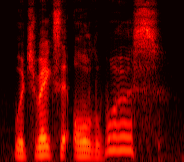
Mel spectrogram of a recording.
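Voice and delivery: voice cracking. Player commenting to teammates during a game: voice crack. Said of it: "voice crack again".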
